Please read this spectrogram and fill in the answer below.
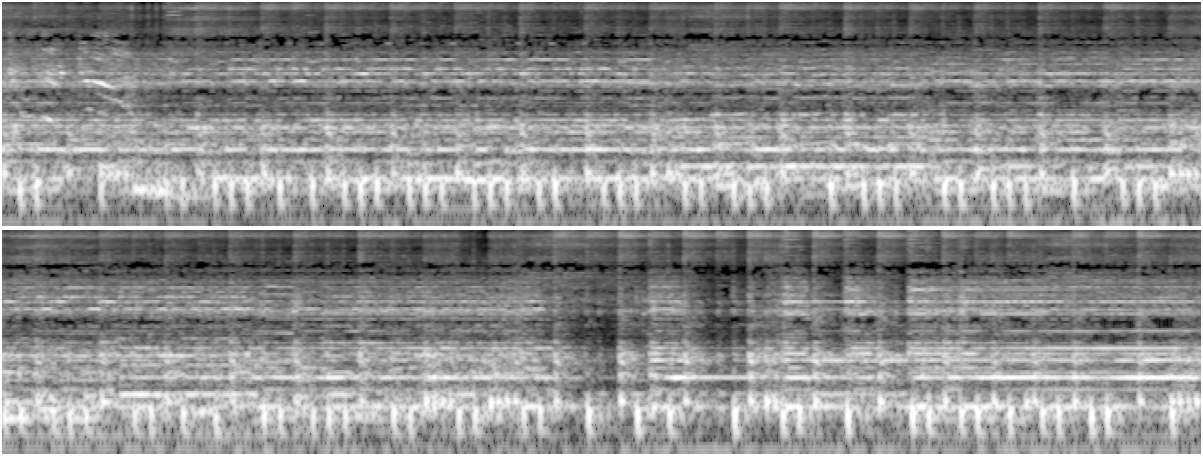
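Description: Rock and roll music with an electric guitar playing over the band; the sound dips briefly about eighteen seconds in, then resumes.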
